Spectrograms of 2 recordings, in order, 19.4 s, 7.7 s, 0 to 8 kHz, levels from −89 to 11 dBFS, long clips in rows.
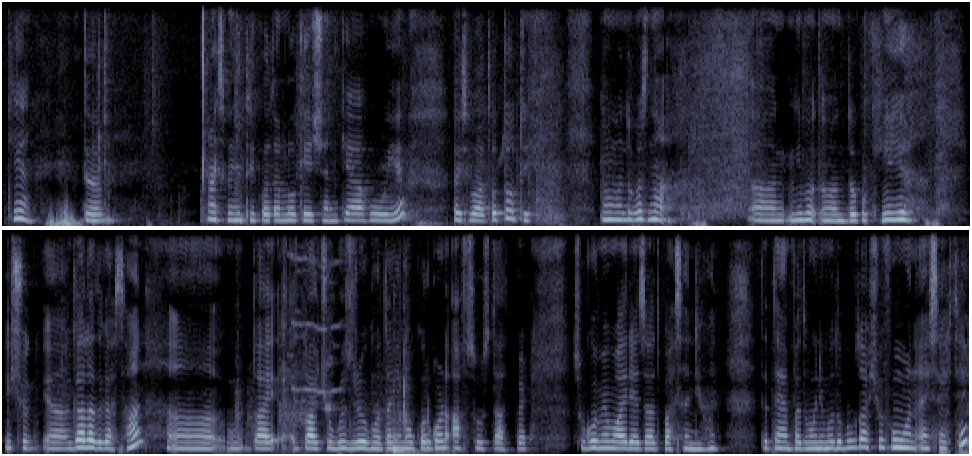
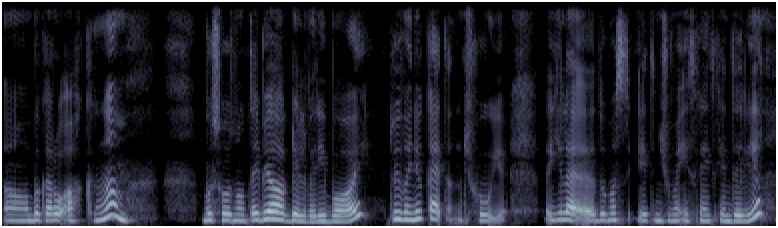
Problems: constant background noise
